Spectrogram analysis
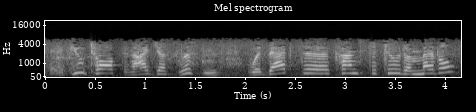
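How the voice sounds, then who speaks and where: An actress playing an excitable, meddling but well-meaning housewife in a 1950s radio sitcom, with a coy theatrical manner. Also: female voice, sits high, moderate pace. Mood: sympathetic, nosy. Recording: muffled, noisy old radio recording, audience.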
